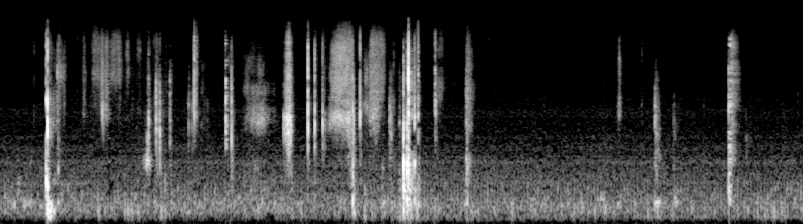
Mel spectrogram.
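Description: Faint handling of nail-stamping tools on a metal stamping plate: a short scrape a little past halfway, as polish is wiped across the plate's engraved peacock-feather image, and a few light clicks and taps of the tools.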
